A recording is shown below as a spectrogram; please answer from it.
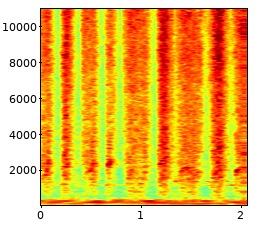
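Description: Dry bristle brush worked back and forth on an oil-painted canvas in quick light strokes, about five a second, blending mist. Soft background music holds steady notes underneath.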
